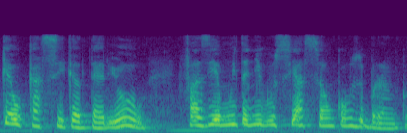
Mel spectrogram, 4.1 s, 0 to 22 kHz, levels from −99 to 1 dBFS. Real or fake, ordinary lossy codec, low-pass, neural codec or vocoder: real; none; 7.2 kHz; none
